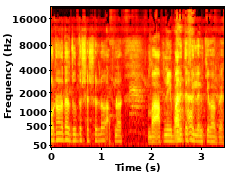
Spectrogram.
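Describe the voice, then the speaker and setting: A man talks with fairly even intonation while noticeable background noise carries on around him. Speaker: interviewer. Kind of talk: interview questions.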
